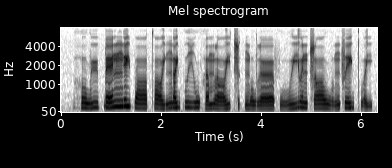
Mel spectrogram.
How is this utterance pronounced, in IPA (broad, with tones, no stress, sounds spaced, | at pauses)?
h o˨˩ w yː˨ p̚ ɛː˨˥ n ŋ e˥ j p ɔː˨˩ t̪ʰ ɔː˨˩ j ŋ ɐ˥ j kʷ iː˥ w h ɐ˨˥ m l ɔː˨˥ j t͡s ʊ˨ k̚ m o˨˩ w l œː˨ f uː˨˥ j ɵ˥ n t͡s ɔː˧ w ʊ˨˥ ŋ f e˥ j kʷʰ ɐ˨ j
